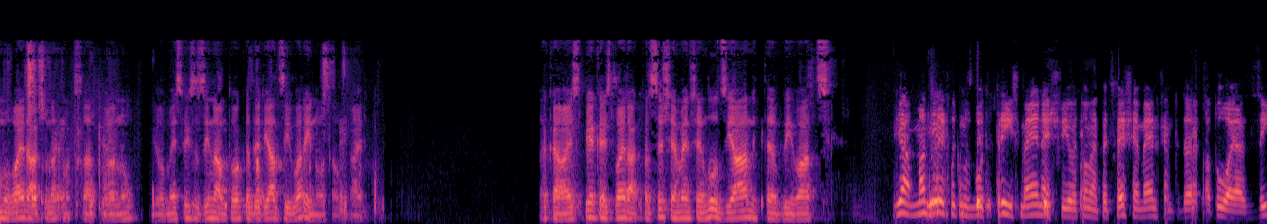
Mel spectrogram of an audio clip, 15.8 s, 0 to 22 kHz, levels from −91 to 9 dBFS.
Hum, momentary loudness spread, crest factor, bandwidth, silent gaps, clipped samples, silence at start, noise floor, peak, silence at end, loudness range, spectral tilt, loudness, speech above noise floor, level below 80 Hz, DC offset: none; 12 LU; 22 dB; 10.5 kHz; none; under 0.1%; 0 s; -79 dBFS; -4 dBFS; 0 s; 7 LU; -4.5 dB/octave; -25 LUFS; 54 dB; -64 dBFS; under 0.1%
